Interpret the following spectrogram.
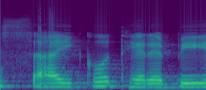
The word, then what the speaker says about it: psychotherapy: इसे हम पढ़ते हैं साइकोथेरेपी। इसमें पी को नहीं पढ़ा जाता है।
